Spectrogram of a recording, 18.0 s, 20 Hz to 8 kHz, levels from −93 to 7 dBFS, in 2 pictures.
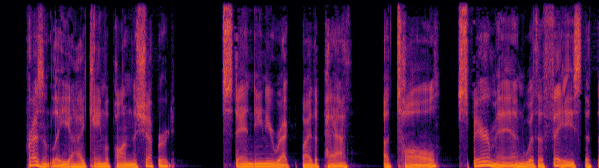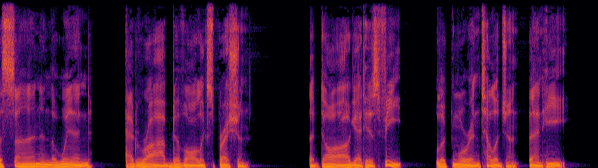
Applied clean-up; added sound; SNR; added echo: none; none; none; none.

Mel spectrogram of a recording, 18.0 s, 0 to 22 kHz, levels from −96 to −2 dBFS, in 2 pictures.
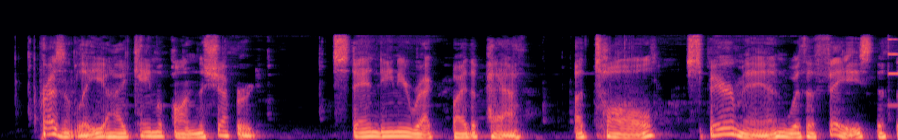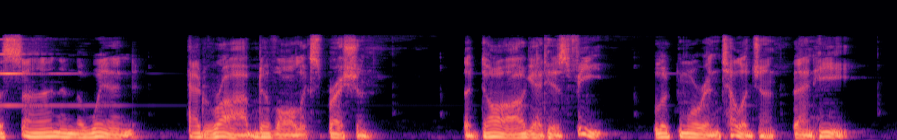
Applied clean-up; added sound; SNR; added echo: classical method WPE with log-MMSE.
